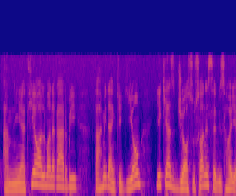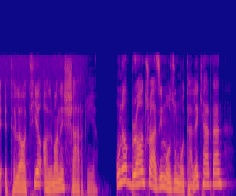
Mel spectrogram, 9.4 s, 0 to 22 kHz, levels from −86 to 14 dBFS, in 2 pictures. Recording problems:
high frequencies cut off; noticeable; nothing above 8 kHz
hiss; faint; until 6.5 s; 25 dB below the speech

